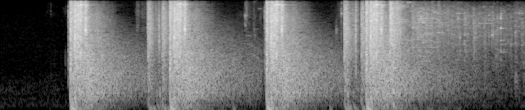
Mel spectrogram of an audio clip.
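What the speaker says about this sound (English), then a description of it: "what kind of gun was that?" A gun in the video game Escape from Tarkov fires four loud, close shots in two pairs, each with a sharp crack and a rolling tail.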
